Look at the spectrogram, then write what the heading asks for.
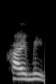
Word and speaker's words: Jaime: Jaquez, is it Jaime? Yeah. Jaime, Jamie, not Jamie.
